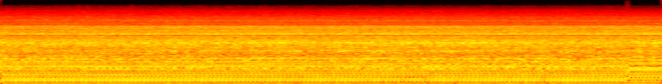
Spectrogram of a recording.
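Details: Craftsman mower Kohler single-cylinder engine with the dead-man control tie-wrapped open, intake seal tightened, during governor adjustment: a steady, even putter at a constant governed speed with one small dip near the end; running fine.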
